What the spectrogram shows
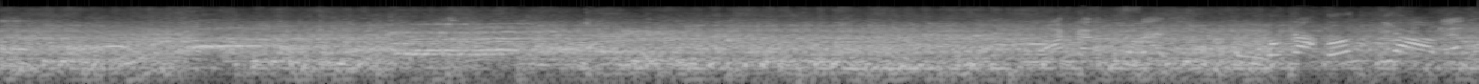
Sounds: Speech, Music

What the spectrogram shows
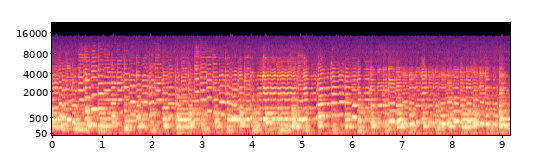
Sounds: Violin, Music, Musical instrument

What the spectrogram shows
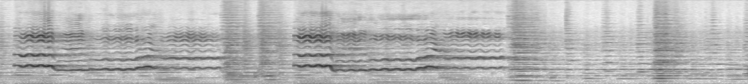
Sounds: Female singing, Music, Opera

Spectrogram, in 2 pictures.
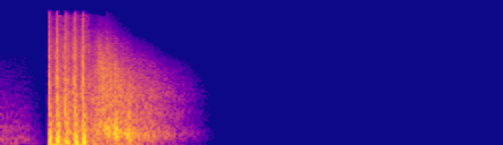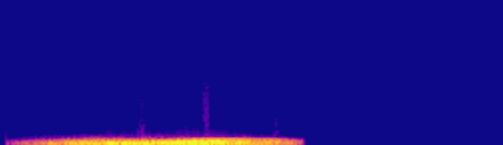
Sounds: Machine gun, gunfire

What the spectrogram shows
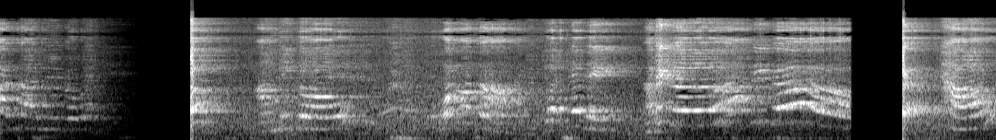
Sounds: Speech

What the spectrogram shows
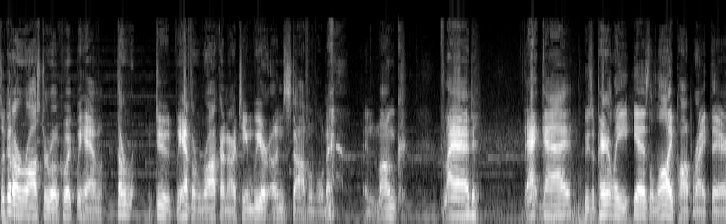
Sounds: Music, Speech

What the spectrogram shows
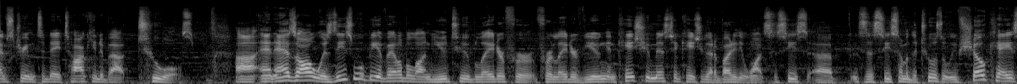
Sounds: Speech

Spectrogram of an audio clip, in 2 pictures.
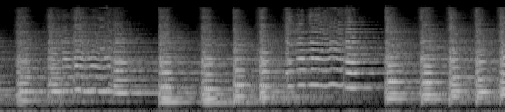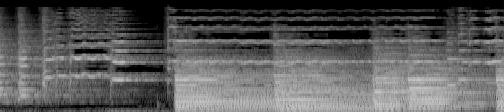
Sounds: Music, Violin, Musical instrument

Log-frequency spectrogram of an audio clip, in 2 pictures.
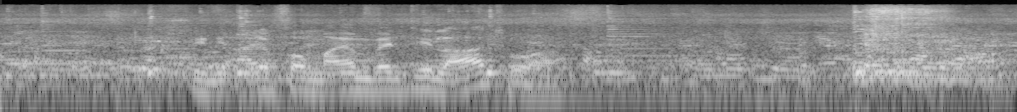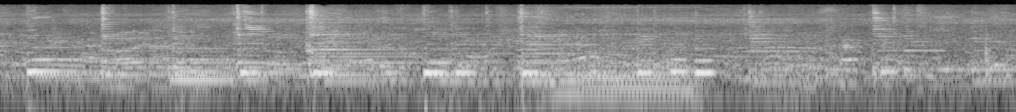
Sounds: playing ukulele

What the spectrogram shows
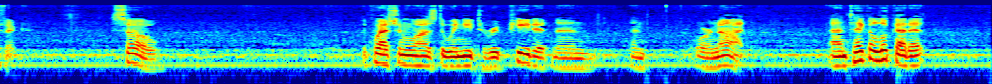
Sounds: Speech

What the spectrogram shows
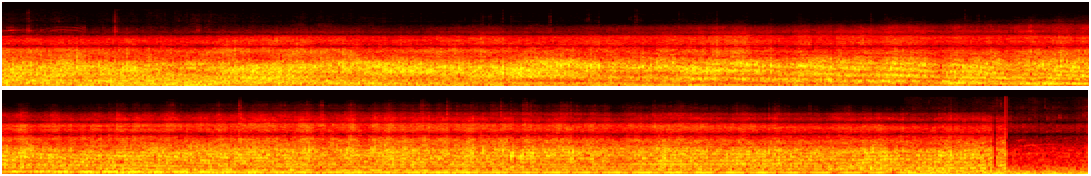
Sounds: airplane flyby

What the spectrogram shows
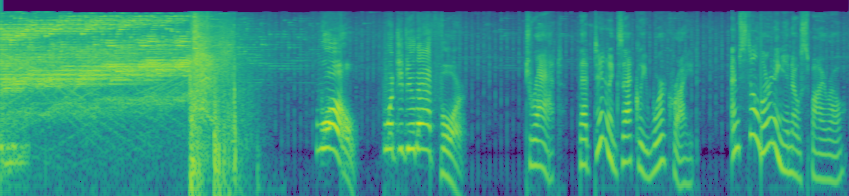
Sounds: inside a large room or hall, Speech

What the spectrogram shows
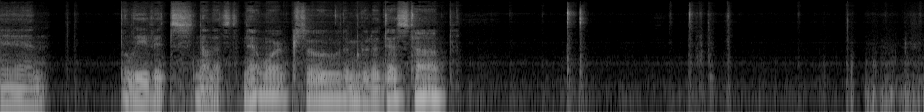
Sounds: Speech

